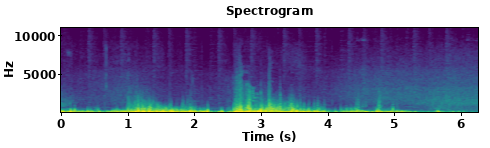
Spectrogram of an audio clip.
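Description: Gusty wind buffeting the camera microphone, with fabric rustling and handling noise; the wind eases somewhat near the end.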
